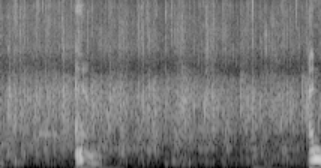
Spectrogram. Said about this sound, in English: Let's just give a round of applause to God. Let's just thank him for who he is.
